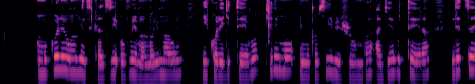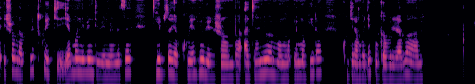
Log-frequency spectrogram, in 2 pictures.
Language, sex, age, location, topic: Kinyarwanda, female, 36-49, Kigali, health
